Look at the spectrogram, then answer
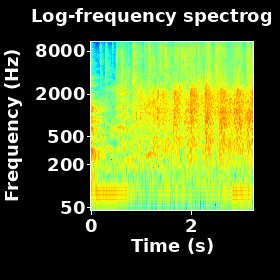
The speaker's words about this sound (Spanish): ¿Alguien puede aplaudir al Señor?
